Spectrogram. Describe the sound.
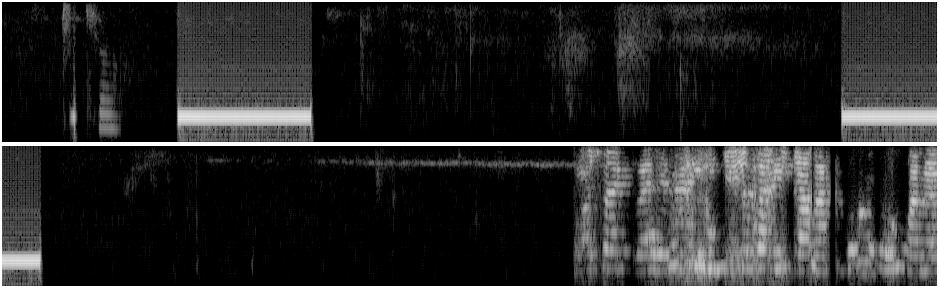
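A telephone rings as two long, steady electronic tones about five seconds apart, separated by near silence. After a quiet pause, a person starts talking.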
